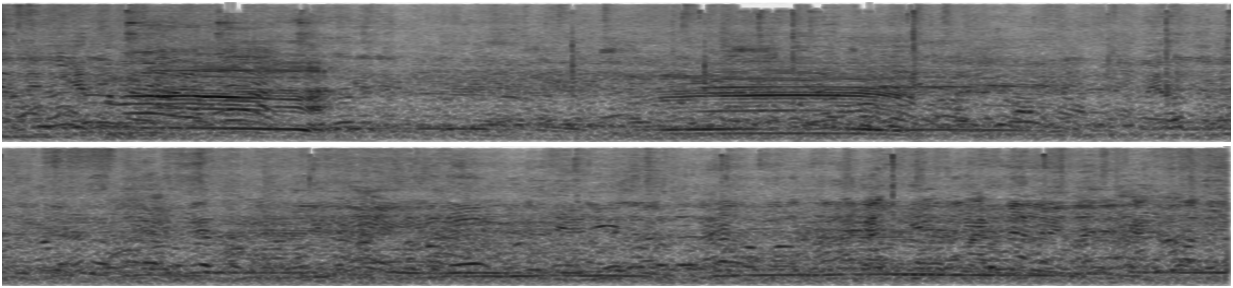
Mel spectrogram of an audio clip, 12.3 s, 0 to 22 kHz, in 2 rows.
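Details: Sahiwal bull calf at a cattle market in Munshiganj, Bangladesh, on 29 March; several drawn-out, steady mid-pitched moos with strong overtones recur through the clip, some overlapping, over constant crowd chatter and bargaining voices.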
